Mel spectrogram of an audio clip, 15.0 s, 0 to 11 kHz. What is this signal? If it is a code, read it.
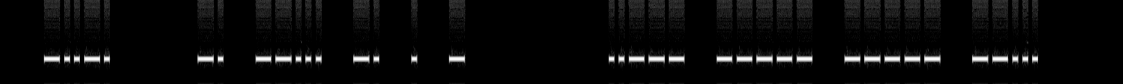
Morse code, heard as a keyed tone, about 18 wpm, spaced as for 11 wpm, 1000 Hz. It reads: /N7NET 2007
